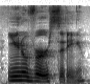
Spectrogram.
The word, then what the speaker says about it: university: So in terms of its pronunciation, there are quite a few syllables. So we have u, so that's a y going into a tense moving u sound. The second syllable is n, schwa, na, na. So it's not uni, it's una.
